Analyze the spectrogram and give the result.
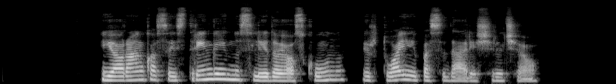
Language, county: Lithuanian, Marijampolė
